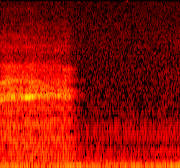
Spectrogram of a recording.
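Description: A karateka's forceful, audible breath during the Goju-ryu Tensho breathing kata, about a second long near the start, with a hissing edge.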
